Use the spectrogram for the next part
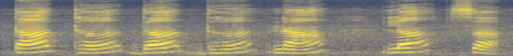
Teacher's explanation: ಇವು ದಂತಗಳ ಅಂದ್ರೆ ಹಲ್ಲುಗಳ ಸಹಾಯದಿಂದ ಹುಟ್ಟುವುದರಿಂದ ಇವನ್ನ ದಂತ್ಯಗಳೆಂದು ಕರೆಯುವರು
